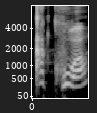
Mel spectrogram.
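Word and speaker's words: Aqours: Ils avaient sorti Aqua. J'étais là, genre, Aqua Ouais, à course. Oui, qui se prononçait Aqua. Ouais. C'est écrit à course, mais ça se prononçait Aqua.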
